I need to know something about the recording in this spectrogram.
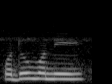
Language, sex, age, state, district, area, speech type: Assamese, female, 18-30, Assam, Golaghat, urban, spontaneous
